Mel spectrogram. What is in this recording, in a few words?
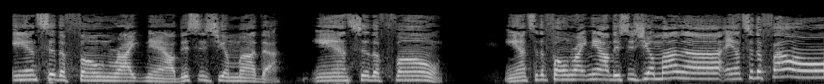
this is your mother call tone ringtone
